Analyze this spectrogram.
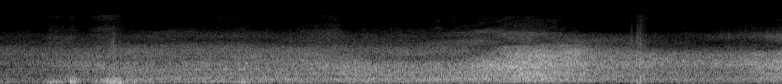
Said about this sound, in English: There's a whole bunch of truck, it's 18 wheelers. There's like 1, 2, 3, 4. 1, 2, 3, 4, 5, 6, 7, 8, 9. There's 9 18-wheeler trucks right here. I'm walking by.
